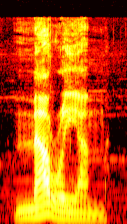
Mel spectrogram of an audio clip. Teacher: It will read as MaR-yam with a heavy Raa.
